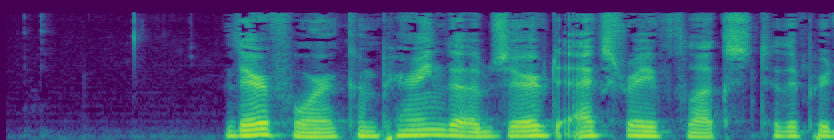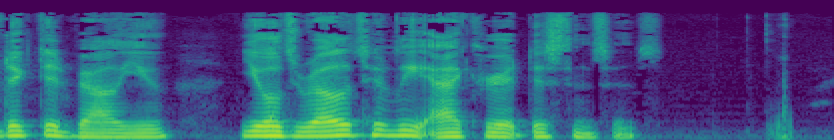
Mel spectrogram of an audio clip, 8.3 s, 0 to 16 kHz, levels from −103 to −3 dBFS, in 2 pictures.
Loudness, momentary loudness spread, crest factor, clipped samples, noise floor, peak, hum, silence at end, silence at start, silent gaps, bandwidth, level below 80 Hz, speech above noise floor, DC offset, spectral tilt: -21 LUFS; 10 LU; 18 dB; under 0.1%; -63 dBFS; -2 dBFS; none; 0.2 s; 1.15 s; none; 11.5 kHz; -42 dBFS; 43 dB; under 0.1%; -6 dB/octave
